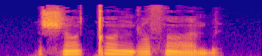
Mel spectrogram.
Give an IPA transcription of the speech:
ʃ ɑ̃ ŋ͡ǃ ɑ̃ ŋ ɡ ɛ sˤ ɛ̃ b

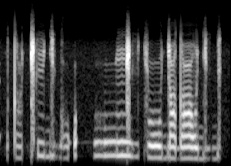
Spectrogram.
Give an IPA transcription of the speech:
tˤ ɛ̤˨ ǁʰ i˧ ɟ i˨ ɡ ɔ̤˦ ʔ | ɦ uː˦ ŋ͡ǁ i̤˦˨ c oː˨ ɟ ɔ˨ dˤ oː˨ ʁ ɟ i̤˨ ɡ

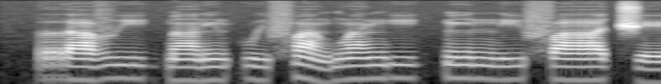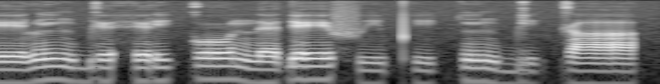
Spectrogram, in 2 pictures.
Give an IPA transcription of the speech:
r a˨ v iː˨ ɡ͡b ã˨ ɾ ĩ˨ kʷ i˨ f ã˦˨ ɡʷ ã˦ ŋ iː˦ k͡p ĩ˦ n i˦ f aː˦ t͡ʃ eː˨ l ĩ˦ ɡ͡b ɪ˦ h ɪ˦ ɾ i˦ k oː˦ n ɛ˨ ɗ eː˦ f i˨ pʰ i˨ k ĩ˦ ɡ͡b i˨ k a˦

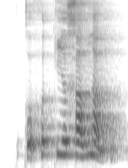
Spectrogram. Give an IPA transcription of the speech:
k o̰˧˥ h o˦˥ t̚ k i˧ ə̯ x a˨˦ w n a̰˧˨ w ʔ

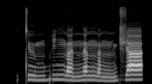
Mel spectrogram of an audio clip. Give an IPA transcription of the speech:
t ʉ˨ m b i˧ ŋ ɐ˨ n ɐ˧ ŋ ɐ˨ ŋ n d͡ʒ a˦

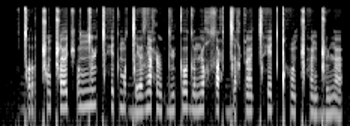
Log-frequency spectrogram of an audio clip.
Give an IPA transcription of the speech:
ɡ͡ǀ ɔ r ǁ ɔ̃ ǁ œ ə̯ t͡ʃʼ o ŋ͡ǀ ʉ ǀʰ e t m ɔ ɡ͡ǀ e ə̯ z ẽ ħ ɭ ɔ̃ ʈ d ʉ t̪ o d o n ʉ χ s ɔ ħ ɡ͡ǀ e χ ʈ œ̃ ə̯ ǀʰ e t ǃʰ õ ǁʰ œ̃ ɡ͡ǁ ʉ n œ̃

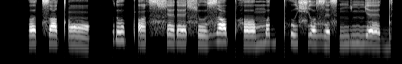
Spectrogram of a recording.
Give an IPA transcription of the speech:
ʌ t͡s ɑ tʼ ɔ̃ | ɾ ʊ pʼ ɑ̃ s ɬ ɛ ɾ ɛ ɬ ʊ z ɑ pʰ ʌ m ʌ d pʰ ʊ ɕ ɔ z ɛ s ŋ i ɲ ɛ d

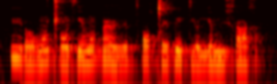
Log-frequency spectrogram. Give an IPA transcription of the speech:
i˦˨ ɾ ɤ˨ β ɔ̃˦ ǁ ɔ̃˨ sʲ æ̃˦ v ɔ̃˦ p æ̃˦˨ ɣ ɪ˨ tʰ ɔ˦ ǀ e˦ p ĩ˦ tʲ ə˞˨ nʲ a˦ m i˦ x ɾ a˦ x

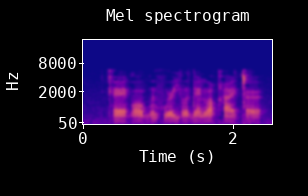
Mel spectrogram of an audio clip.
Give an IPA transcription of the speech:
kʰ ɛː˨ ɡ ɔː˨ ɡʷ e˦ xʷ ə˞˨˦ j ɤ˨˦ d ɛ˨ l o˦ qʰ ɛː˨ ǀ œ˨

